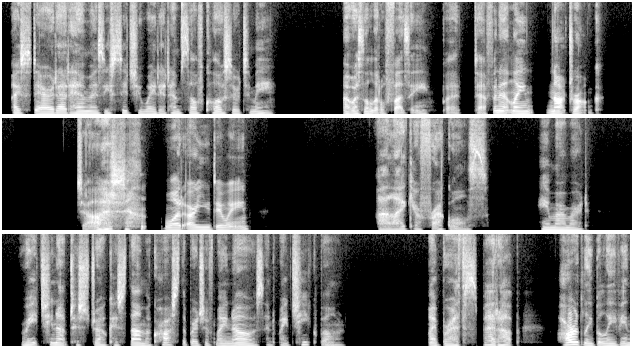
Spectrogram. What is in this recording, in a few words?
Steamy Romance First Person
